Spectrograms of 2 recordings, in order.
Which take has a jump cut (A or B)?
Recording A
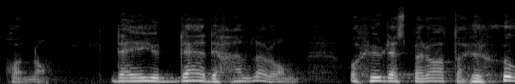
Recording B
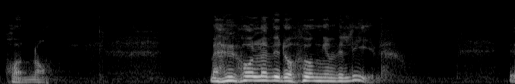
A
